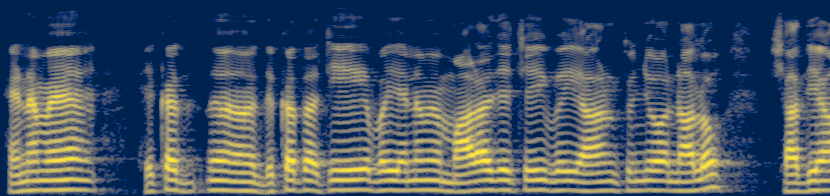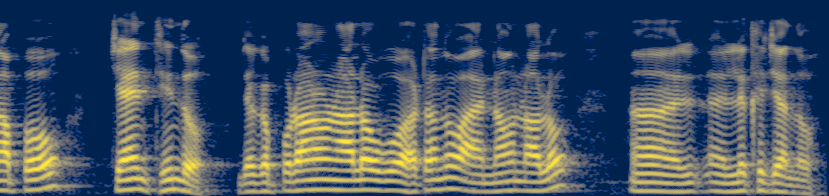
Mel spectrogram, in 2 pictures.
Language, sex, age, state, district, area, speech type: Sindhi, male, 45-60, Gujarat, Kutch, urban, spontaneous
